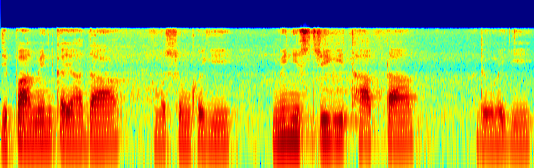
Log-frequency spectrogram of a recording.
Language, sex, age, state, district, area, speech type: Manipuri, male, 18-30, Manipur, Bishnupur, rural, spontaneous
